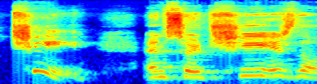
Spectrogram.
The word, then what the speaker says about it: qi: So QI is pronounced chi.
